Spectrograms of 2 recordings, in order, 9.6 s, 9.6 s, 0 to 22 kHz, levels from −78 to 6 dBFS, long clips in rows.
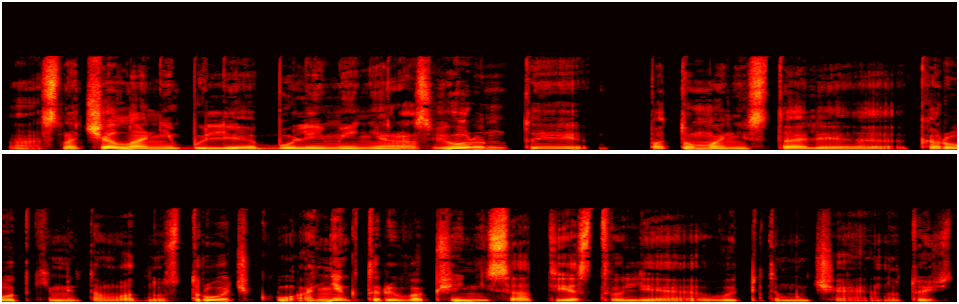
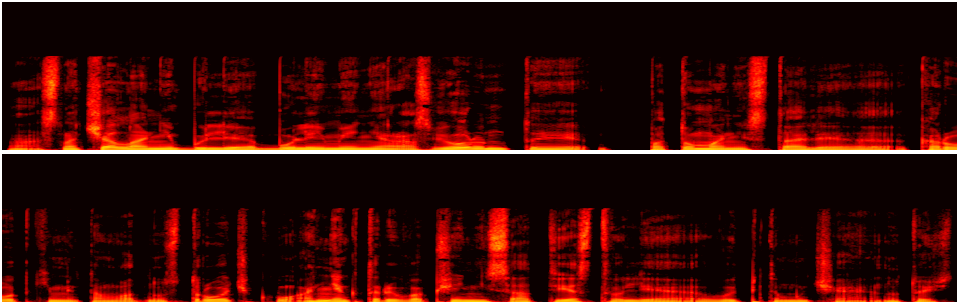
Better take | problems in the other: second | thin; somewhat; fading below 300 Hz

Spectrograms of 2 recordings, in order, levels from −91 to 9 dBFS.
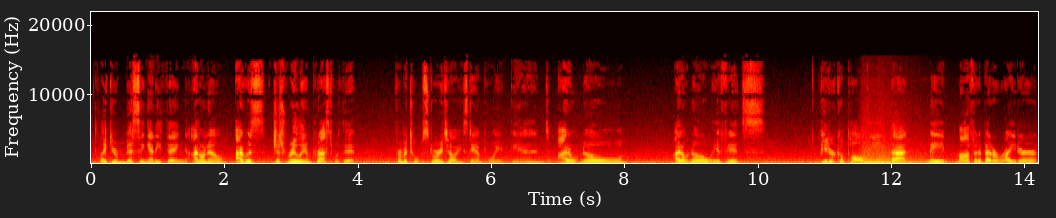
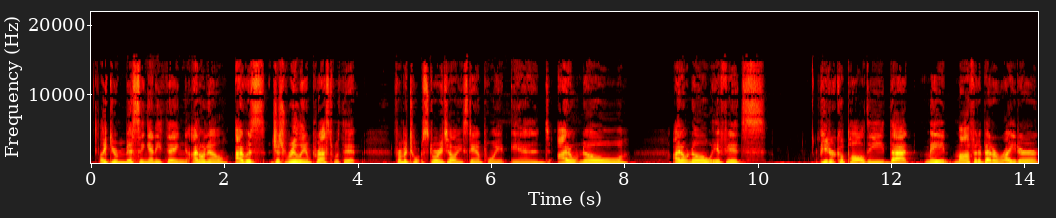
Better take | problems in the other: second | wind noise on the microphone; occasional gusts; 15 dB below the speech

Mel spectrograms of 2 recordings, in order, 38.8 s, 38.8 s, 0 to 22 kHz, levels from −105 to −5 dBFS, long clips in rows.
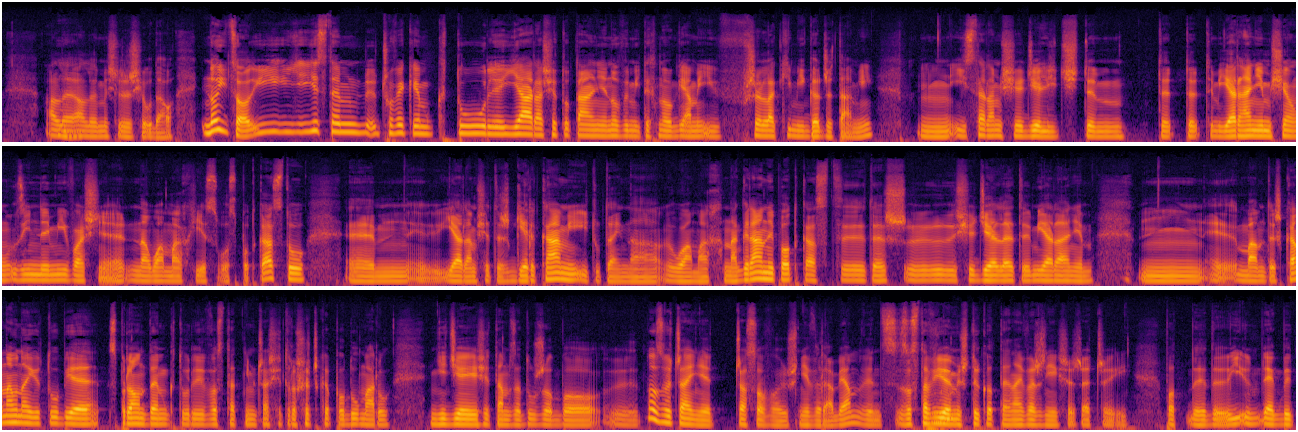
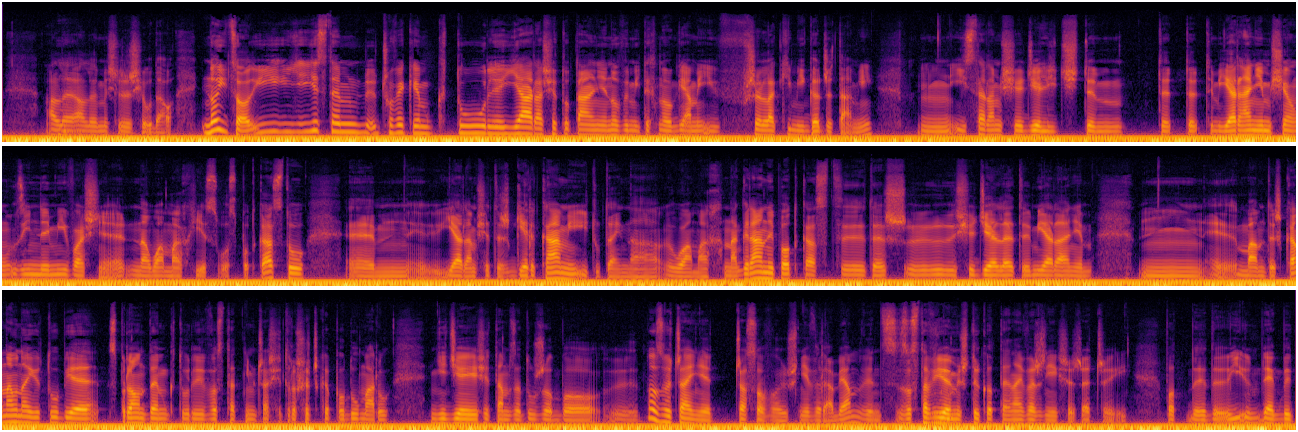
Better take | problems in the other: first | low rumble; noticeable; throughout; 15 dB below the speech

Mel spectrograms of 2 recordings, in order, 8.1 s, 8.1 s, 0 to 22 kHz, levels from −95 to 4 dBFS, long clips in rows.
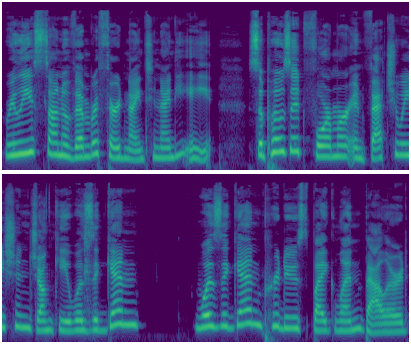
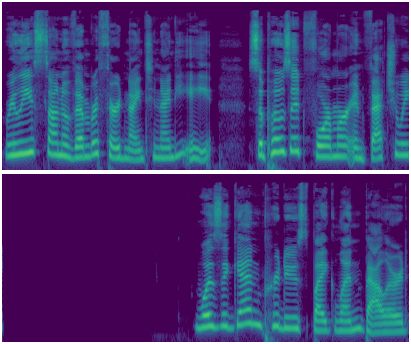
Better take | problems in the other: first | audio cutting out; at 4 s for 1.5 s

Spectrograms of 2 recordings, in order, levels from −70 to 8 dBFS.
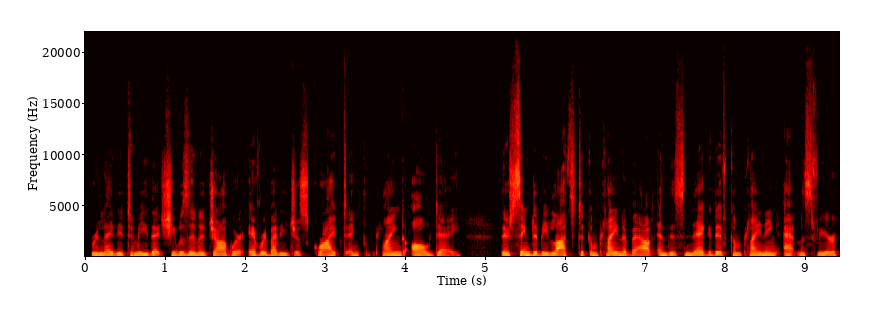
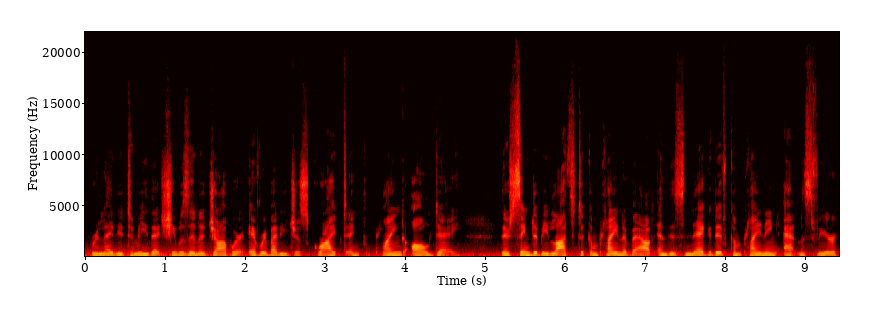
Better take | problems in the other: first | wind noise on the microphone; occasional gusts; 20 dB below the speech

